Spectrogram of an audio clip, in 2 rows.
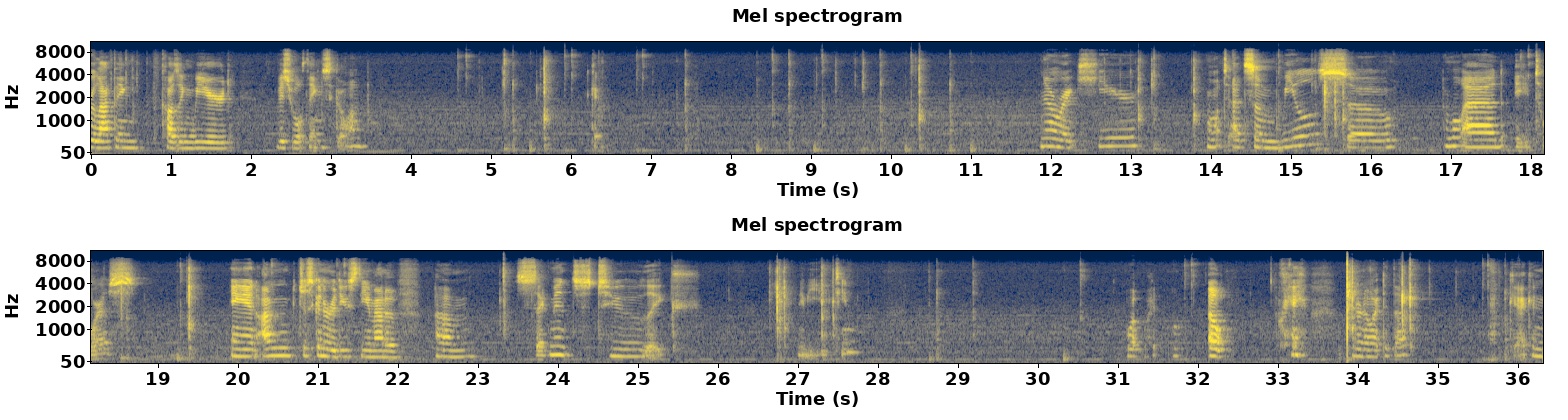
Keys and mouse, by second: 5.3 shift+middle click, 5.9 click, 7.4 middle click, 7.9 click, 8.7 click, 9.0 s, 9.9 shift+middle click, 10.7 middle click, 14.3 middle click, 15.4 shift+a, 18.4 s, 18.6 shift+middle click, 20.4 click, 28.7-30.4 middle drag, 33.9 click, 33.9 l, 34.6 l, 34.6 g, 35.8 middle click.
